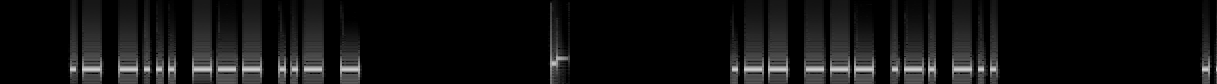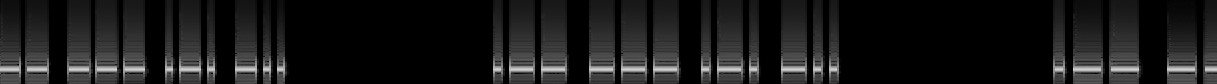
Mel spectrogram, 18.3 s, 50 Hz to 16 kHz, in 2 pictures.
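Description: Morse code words sent at 17 words per minute, tapped out as a steady, mid-pitched beeping tone in quick dots and dashes, in five separate bursts with pauses between them and a single sharp click in one gap.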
